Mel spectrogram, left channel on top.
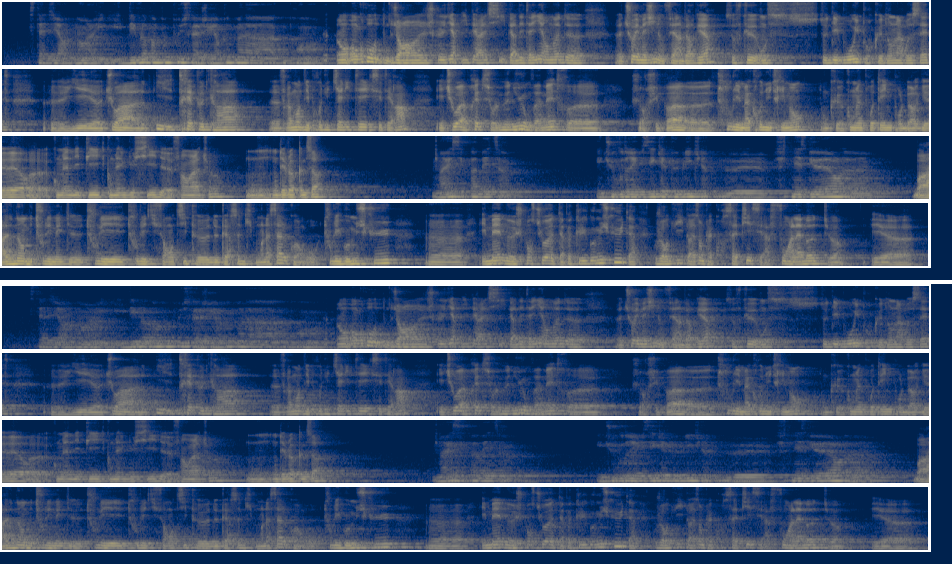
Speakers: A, on the left; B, on the left.
A: C'est-à-dire, non, il il développe un peu plus là, j'ai un peu de mal à comprendre.
B: En, en gros, genre, ce que je veux dire, hyper healthy, hyper détaillé, en mode, euh, tu vois, imagine, on fait un burger, sauf que on se débrouille pour que dans la recette, euh, il y ait, euh, tu vois, i- très peu de gras, euh, vraiment des produits de qualité, etc. Et tu vois, après, sur le menu, on va mettre, euh, genre, je sais pas, euh, tous les macronutriments. Donc, euh, combien de protéines pour le burger, euh, combien de lipides, combien de glucides, euh, enfin voilà, tu vois. On, on développe comme ça.
A: Ouais, c'est pas bête. Et tu voudrais viser quel public? Le fitness girl? euh,
B: Bah non, mais tous les mecs, de- tous les, tous les différents types euh, de personnes qui vont à la salle, quoi, en gros. Tous les go muscu, euh, et même, euh, je pense, tu vois, t'as pas que les go muscu, t'as, aujourd'hui, par exemple, la course à pied, c'est à fond à la mode, tu vois. Et, euh,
